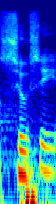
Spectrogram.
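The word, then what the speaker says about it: Soucy: Come on up and please uh turn on the mic and state your name and spell it for us, please. Uh, my name is Susi.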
